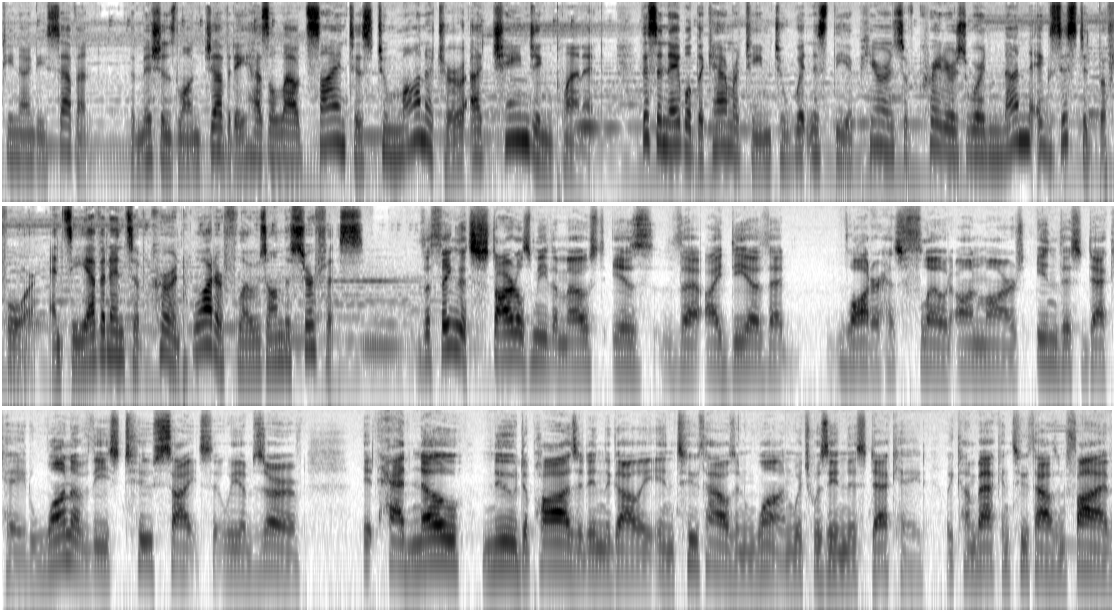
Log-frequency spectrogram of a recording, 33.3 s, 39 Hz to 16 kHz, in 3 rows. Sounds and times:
Speech: 0:00.0 - 0:14.7, 0:15.3 - 0:25.2, 0:25.9 - 0:33.3
Music: 0:00.0 - 0:16.7, 0:32.5 - 0:33.3.

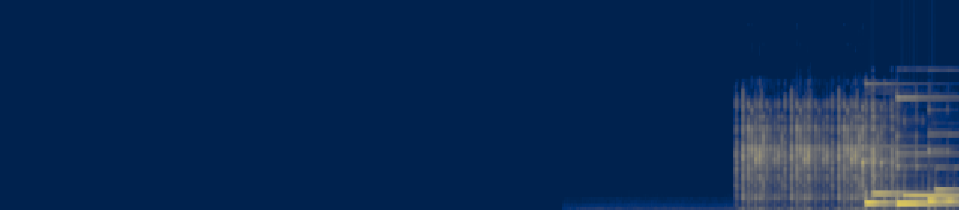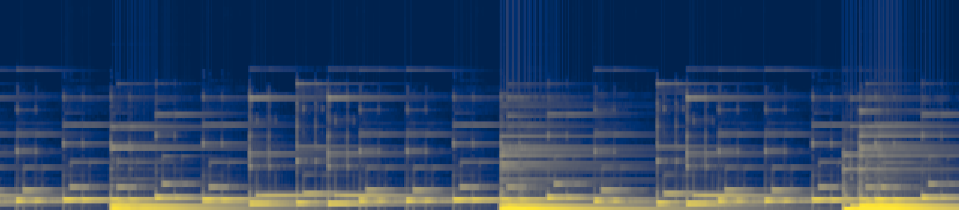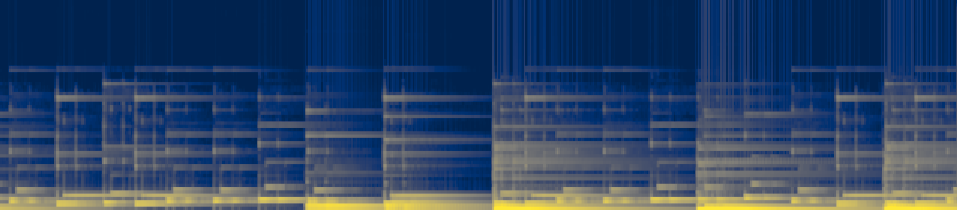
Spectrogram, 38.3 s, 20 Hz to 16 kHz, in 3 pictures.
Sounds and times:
Piano: 0:11.5 - 0:38.3.

